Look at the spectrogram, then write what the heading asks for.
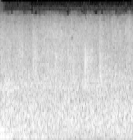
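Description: Soft, steady rain patters faintly and evenly, a gentle wash of drops with no other sounds.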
